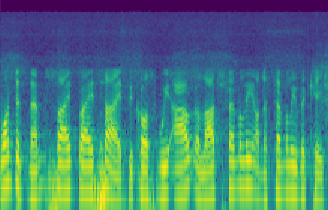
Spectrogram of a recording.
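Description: A man's speech played back from a recording made with a close-talking microphone, with low pops from plosives and breath because the microphone sat in the breath stream. The speech sounds forced and emphatic, the Lombard effect of speaking in a loud, noisy room.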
